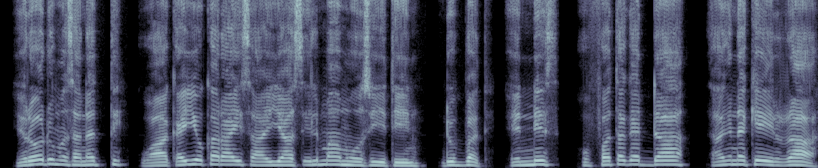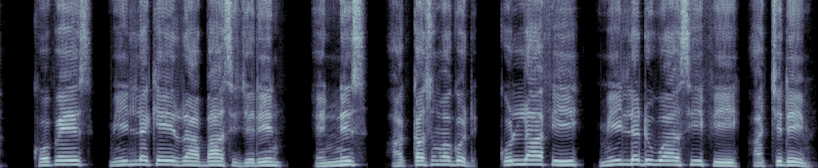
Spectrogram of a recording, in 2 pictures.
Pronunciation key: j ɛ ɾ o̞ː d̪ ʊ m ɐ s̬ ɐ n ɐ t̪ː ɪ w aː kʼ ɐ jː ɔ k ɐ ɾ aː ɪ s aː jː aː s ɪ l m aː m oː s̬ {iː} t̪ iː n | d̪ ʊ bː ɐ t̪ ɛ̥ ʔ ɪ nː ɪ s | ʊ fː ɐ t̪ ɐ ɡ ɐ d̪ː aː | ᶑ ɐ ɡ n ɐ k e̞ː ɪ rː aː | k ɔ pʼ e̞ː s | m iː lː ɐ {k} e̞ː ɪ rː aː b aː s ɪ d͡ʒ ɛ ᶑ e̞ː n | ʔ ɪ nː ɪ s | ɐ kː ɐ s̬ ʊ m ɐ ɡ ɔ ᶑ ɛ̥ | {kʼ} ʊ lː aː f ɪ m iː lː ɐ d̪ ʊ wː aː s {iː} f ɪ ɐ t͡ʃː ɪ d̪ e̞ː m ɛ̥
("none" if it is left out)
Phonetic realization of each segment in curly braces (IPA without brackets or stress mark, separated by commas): iː, k, kʼ, iː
